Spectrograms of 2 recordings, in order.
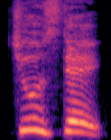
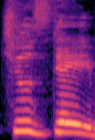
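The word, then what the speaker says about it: Tuesday: সেটা হল আইসল্যান্ড এটা এটা আমরা বলব সঠিক উচ্চারণ। ব্রিটিশ ইংলিশে টুসডে। আরে মসাই কি চুজবে? এটাকে কলকাতার এক্সেন্টেজ বলার ট্রাই করলাম তাই না? তাহলে এটাকে আমরা বলব টিউসডে।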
